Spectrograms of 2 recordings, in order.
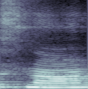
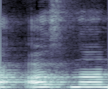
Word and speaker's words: स्नान: स में आ है लेकिन स्नान पढ़ा जाता अ स्नान नहीं पढ़ा जाता और ये गलत भी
